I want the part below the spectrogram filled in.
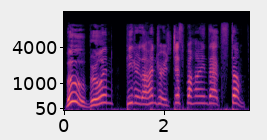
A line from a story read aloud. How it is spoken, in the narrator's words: shouted the fox right into the bear's ear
